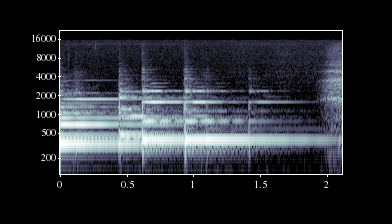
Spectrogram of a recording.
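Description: Steel pan playing a short phrase of about five struck notes that ring on and fade away toward the end.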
